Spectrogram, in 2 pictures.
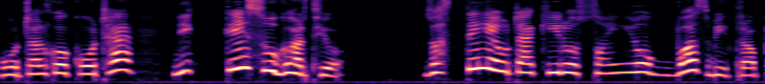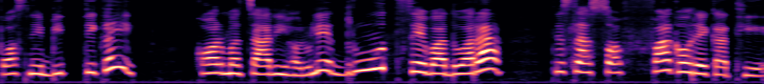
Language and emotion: Nepali, happy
